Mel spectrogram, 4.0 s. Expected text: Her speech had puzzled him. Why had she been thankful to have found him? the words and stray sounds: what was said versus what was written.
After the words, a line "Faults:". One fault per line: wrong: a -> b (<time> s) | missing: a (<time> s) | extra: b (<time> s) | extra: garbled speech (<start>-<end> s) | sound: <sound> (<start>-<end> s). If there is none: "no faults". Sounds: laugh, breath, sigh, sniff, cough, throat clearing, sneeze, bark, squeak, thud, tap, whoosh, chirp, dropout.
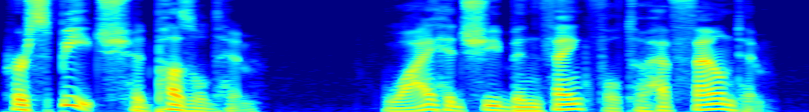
Her speech had puzzled him. Why had she been thankful to have found him?
Faults:
no faults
